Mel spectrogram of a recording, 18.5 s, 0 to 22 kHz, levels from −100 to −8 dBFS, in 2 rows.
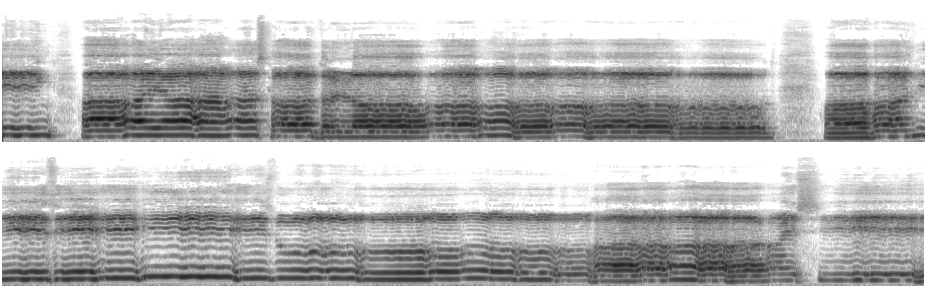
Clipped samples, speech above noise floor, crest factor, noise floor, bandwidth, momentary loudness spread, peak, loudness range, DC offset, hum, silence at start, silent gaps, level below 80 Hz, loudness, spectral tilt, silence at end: under 0.1%; 37 dB; 18 dB; -59 dBFS; 10.5 kHz; 11 LU; -8 dBFS; 5 LU; under 0.1%; none; 0 s; none; -68 dBFS; -26 LUFS; -6 dB/octave; 0 s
